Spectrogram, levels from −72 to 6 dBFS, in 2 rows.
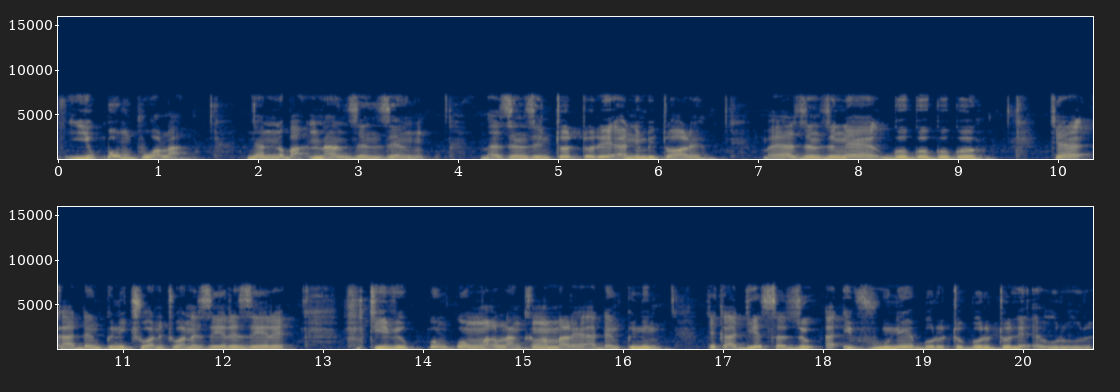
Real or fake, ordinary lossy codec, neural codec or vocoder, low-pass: real; Opus, 64 kbps; none; 7.2 kHz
